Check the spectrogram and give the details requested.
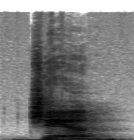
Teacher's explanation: So the first syllable, which is the strongest one, is pronounced j, j, n. So we have a j consonant sound, the nasal version of a, and then an n.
